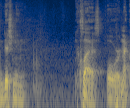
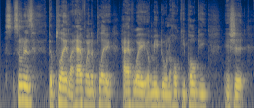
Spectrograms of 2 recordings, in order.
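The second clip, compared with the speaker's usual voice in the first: excited; 4 semitones higher, 4 dB louder than usual. Real, not acted. Excited storytelling about the play.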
